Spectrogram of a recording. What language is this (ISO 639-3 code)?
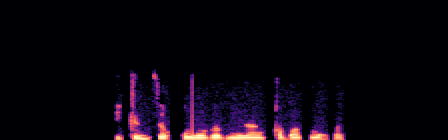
bak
